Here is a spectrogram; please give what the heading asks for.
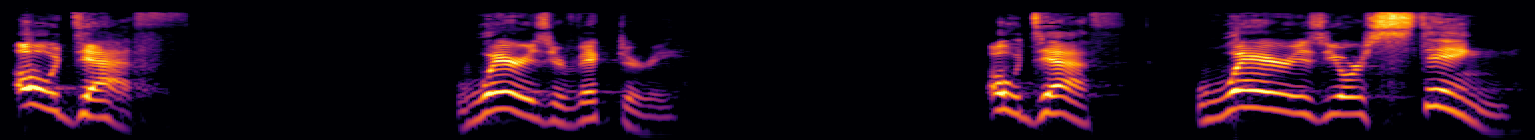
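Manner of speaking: loud, defiant taunt at death; proclaiming defiance. Acted. Preacher taunting death before the congregation in a loud, defiant voice.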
